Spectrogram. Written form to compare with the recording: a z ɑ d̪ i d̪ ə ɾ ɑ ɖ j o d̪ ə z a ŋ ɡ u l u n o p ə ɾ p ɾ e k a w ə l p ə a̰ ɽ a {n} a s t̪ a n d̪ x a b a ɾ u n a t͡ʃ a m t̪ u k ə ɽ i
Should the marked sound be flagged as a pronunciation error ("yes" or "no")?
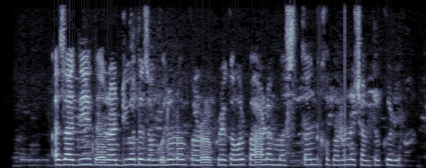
yes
